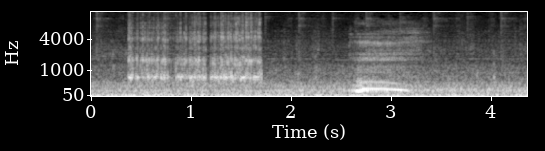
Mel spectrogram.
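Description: An icy blended frappuccino is sucked up through a drinking straw for about a second, making a rough, even sucking noise. This is followed by a short hummed "mm" that falls in pitch, a reaction of pleasure at the taste.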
